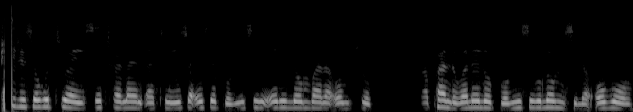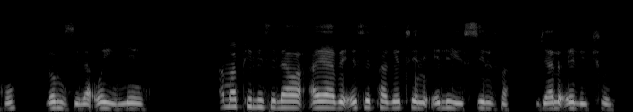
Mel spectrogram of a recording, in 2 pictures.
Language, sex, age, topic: North Ndebele, female, 36-49, health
